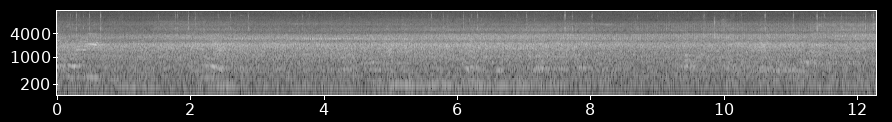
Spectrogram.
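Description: Steady city street ambience: road traffic noise with faint, indistinct voices of people around.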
